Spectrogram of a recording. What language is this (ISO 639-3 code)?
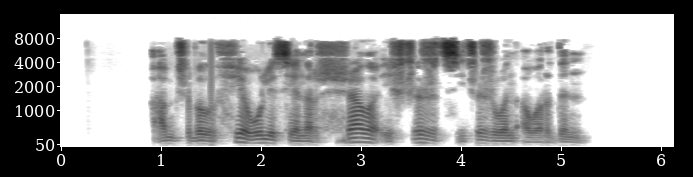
abk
